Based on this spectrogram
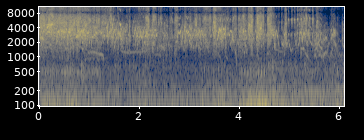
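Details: Caged male budgerigars, blue and violet, squawk and chirp in an uneven chattering mix, louder at the start, with scratchy calls and soft low bumps in the background.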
